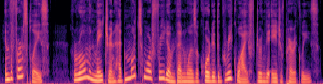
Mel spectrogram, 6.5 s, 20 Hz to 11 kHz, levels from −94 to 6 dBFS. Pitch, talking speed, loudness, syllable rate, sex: 180 Hz, 205 wpm, -17 LUFS, 5.6 syllables/s, female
